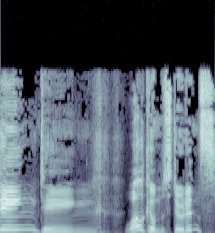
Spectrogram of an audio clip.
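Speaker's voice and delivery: put-on high school PA announcer voice. Wishing to be hired for tv voice work, the speaker does a high school announcer voice. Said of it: "hire me to be like the announcer in high school".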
